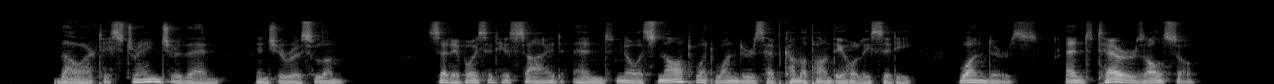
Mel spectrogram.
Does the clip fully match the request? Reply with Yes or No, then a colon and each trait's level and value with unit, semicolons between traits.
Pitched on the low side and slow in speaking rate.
Yes: very low, 90 Hz; slow, 130 wpm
